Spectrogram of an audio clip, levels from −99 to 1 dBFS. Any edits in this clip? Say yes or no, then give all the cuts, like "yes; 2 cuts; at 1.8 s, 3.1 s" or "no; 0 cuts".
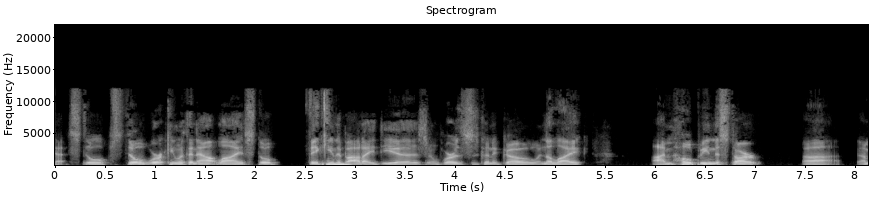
no; 0 cuts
